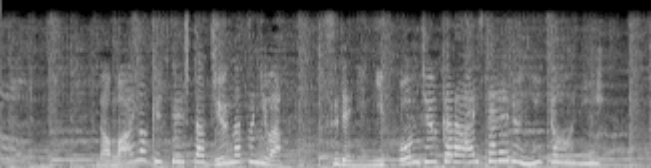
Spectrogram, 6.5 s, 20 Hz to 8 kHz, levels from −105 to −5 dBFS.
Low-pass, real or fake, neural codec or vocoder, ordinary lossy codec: 7.2 kHz; fake; codec, 16 kHz, 16 kbps, FreqCodec, smaller model; none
